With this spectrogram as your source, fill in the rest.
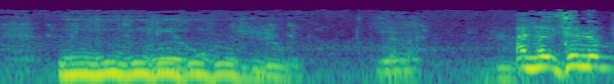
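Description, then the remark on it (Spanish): A lion roars in three deep, moaning bursts: a long drawn-out call, a short grunt, then a final rougher roar, with no other sounds around them. “Nuestros clics proceden del rugido del león.”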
